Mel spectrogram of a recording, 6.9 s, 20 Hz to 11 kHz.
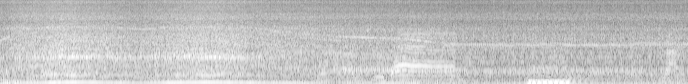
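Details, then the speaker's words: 1999 Mazda Miata NB, 1.8L BP-4W engine, 5-speed manual, 91,557 miles, running before teardown: steady low idle with slight rhythmic sway, no knocks or ticks, not much blow-by; healthy engine. "Not a ton of blow by."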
